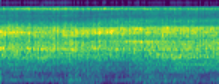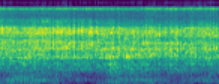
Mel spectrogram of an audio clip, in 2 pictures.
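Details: Lionel Tie Jector with its brushes put back in and reassembled gives a steady, high-pitched electric whir with light, even mechanical chatter and no catching or stalling; the motor and mechanism run normally again.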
